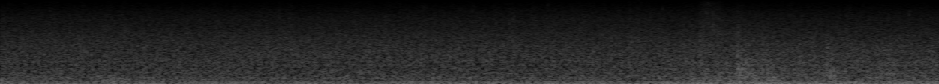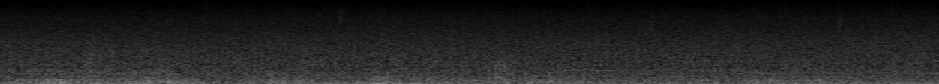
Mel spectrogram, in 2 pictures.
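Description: Storm weather in The Last Caretaker game: a steady wash of heavy rain with deep rolling thunder swelling in the middle and toward the end, continuous and enveloping with no voices.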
